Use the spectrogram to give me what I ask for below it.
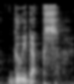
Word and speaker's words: Geoduck: Up next, the Evergreen State Gooey Ducks. – Gooey Ducks? – Gooey Ducks. So it's spelled Geoduck, G-E-O-D-U-C-K, but it's pronounced Gooey Duck.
